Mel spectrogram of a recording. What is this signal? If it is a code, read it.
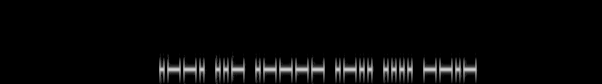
Morse code, heard as a keyed tone, about 32 wpm, 700 Hz. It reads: PU1LHQ
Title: DXCC-100 Call Signs - 6 Characters - 30wpm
